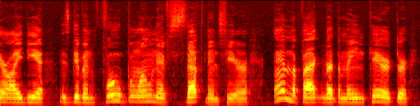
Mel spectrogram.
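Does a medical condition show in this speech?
Yes: cerebral palsy.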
